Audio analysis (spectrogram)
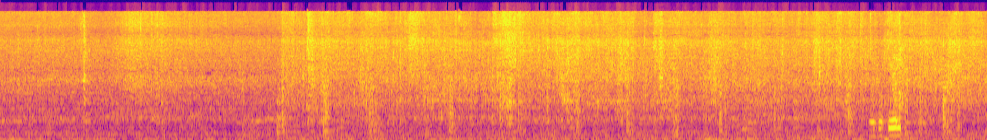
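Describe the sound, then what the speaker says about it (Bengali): Constant sizzling of chopped onions, chillies and ginger frying in oil in a pan, with occasional stirring scrapes and clinks, close and fairly loud. "তেল আর পেঁয়াজের সাথে ভালো করে ভেজে নেব।"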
